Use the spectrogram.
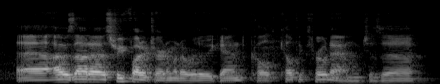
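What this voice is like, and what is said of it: Husky, worn-out hoarse voice. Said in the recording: “my voice is destroyed ... it's the husky ... why is your voice in bits?”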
